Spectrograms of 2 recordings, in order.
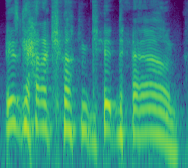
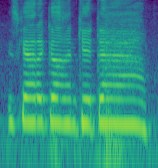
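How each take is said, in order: First: High mock-panicked yell; hammed-up high panic, get down; panicky cop. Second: High, urgent yell to take cover; frantic high shout, get down; panicked shout. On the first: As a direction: play the frantic cop, squeaky and scared. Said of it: "He'd be like". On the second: Real, not acted. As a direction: scream the warning in panic. Panicked callout in game.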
